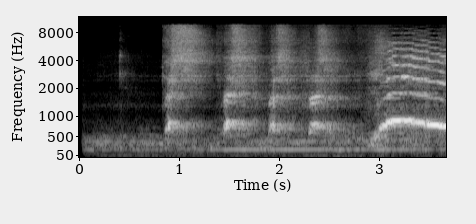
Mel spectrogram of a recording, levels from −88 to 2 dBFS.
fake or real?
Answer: fake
